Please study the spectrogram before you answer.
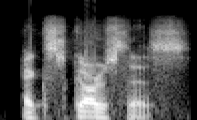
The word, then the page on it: excursus: American English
